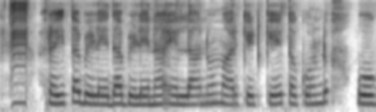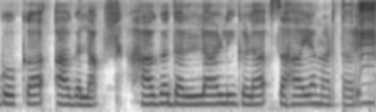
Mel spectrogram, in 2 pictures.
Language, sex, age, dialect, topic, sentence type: Kannada, female, 18-24, Mysore Kannada, agriculture, statement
